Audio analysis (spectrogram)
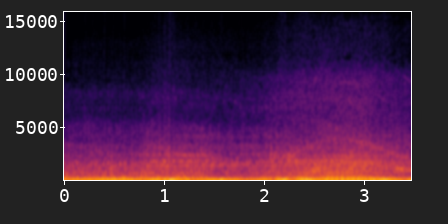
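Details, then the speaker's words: Jeep Wrangler JK 2.8 CRD diesel after an oil and filter change, revving up cleanly and evenly with a steady low rumble. Much smoother than before, with no knocks and no smoke out the back. "that's much smoother now so I'm happy with that nothing out the back as well"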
